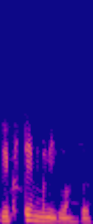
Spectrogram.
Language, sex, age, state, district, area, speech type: Tamil, male, 30-45, Tamil Nadu, Cuddalore, rural, conversation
